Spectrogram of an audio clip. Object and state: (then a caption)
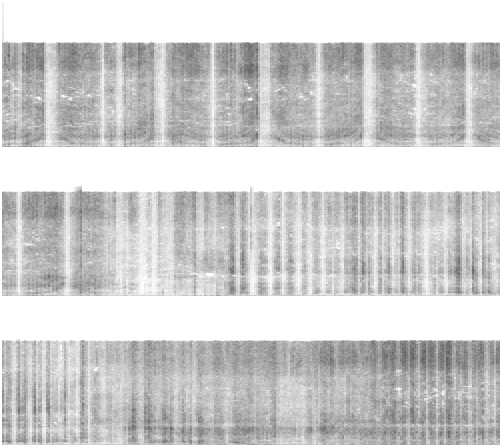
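Cardboard light bulb box. Fingernails scratch and rub rapidly over a small, hollow, printed cardboard light bulb box. The first few seconds come as short, regular bursts of dry, papery scraping. The sound then turns into a dense, continuous flurry of fast, bright scratching with a hollow rasp.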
